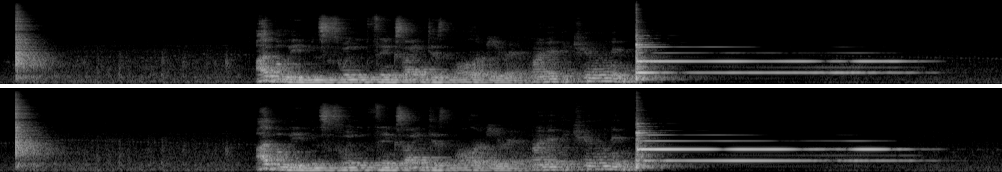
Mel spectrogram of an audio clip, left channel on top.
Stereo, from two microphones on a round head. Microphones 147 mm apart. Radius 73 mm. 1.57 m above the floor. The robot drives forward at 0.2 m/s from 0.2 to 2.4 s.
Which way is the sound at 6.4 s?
25° left (ahead or behind).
